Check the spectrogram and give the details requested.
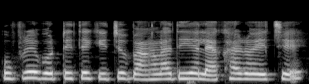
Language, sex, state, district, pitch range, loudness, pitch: Bengali, female, West Bengal, Alipurduar, 245-270 Hz, -13 LUFS, 260 Hz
